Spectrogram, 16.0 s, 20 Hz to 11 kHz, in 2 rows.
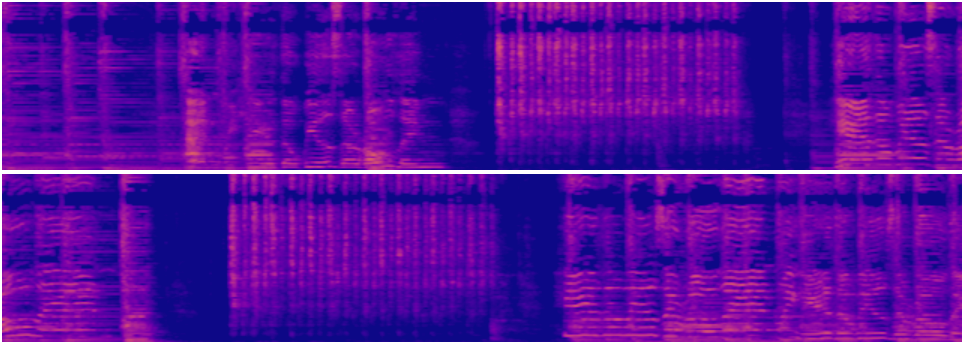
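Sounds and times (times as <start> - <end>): acoustic guitar strumming: 0.0 - 2.3, 6.9 - 9.3
woman singing: 1.5 - 3.8, 6.9 - 9.2, 12.7 - 16.0.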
